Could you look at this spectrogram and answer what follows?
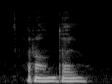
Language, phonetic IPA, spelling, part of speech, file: Polish, [ˈrɔ̃ndɛl], rondel, noun, LL-Q809 (pol)-rondel.wav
